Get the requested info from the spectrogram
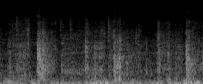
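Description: Footsteps of a ski mountaineer walking uphill, a step roughly every two-thirds of a second, over a low steady rumble.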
